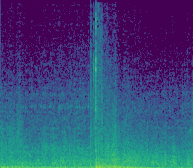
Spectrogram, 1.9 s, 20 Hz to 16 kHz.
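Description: A single sharp gunshot from Battlefield 1 gameplay cracks out near the middle, set against a constant low rumble of battlefield noise and distant booms.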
